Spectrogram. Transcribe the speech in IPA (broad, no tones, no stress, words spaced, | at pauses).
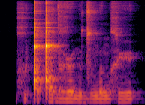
xuǃɔǃɔdʌ ɣə˞nu d͡zuŋʷɛŋʷʌ xʏ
